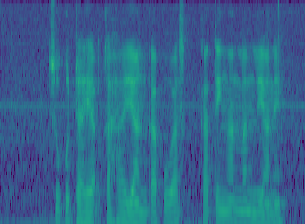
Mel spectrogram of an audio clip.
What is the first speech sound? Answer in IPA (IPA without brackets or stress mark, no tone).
s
